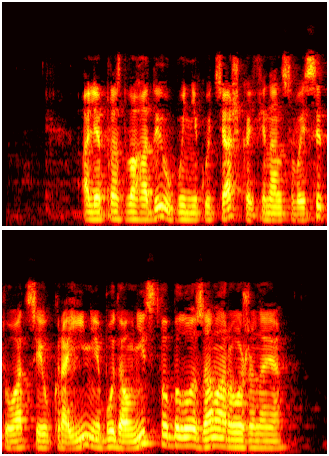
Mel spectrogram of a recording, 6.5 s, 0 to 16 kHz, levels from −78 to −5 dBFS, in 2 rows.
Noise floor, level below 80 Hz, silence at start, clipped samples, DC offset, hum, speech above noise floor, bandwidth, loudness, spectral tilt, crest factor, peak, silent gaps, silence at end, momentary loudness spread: -54 dBFS; -62 dBFS; 0.8 s; under 0.1%; under 0.1%; none; 36 dB; 7.2 kHz; -18 LUFS; -4.5 dB/octave; 18 dB; 0 dBFS; none; 0.4 s; 7 LU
